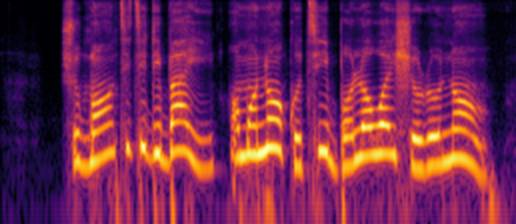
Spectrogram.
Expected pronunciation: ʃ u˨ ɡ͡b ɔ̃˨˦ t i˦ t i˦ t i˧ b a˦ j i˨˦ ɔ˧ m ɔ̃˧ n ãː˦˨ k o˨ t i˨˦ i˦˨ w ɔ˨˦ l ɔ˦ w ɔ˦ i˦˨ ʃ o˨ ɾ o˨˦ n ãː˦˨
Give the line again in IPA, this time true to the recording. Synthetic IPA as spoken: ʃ u˨ ɡ͡b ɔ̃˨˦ t i˦ t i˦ d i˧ b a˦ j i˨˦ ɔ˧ m ɔ̃˧ n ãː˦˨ k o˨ t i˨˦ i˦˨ b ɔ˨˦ l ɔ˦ w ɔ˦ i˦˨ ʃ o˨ ɾ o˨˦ n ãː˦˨

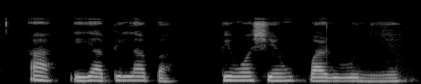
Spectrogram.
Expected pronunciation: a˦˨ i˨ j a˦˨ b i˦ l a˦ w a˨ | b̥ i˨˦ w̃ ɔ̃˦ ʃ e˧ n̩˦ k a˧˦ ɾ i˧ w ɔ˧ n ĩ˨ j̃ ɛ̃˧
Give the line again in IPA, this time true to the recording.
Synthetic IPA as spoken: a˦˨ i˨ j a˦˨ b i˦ l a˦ b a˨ | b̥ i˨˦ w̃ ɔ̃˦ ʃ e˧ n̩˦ k͡p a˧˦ ɾ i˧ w o˧ n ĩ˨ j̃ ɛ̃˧

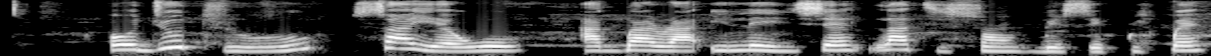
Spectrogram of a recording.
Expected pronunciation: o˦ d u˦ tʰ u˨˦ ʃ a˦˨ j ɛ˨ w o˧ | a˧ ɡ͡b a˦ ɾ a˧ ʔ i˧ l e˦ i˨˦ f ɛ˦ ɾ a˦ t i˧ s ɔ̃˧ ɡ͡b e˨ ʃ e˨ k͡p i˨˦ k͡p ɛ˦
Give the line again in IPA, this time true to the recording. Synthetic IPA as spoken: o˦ d͡ʒ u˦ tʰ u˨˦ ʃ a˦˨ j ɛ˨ w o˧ | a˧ ɡ͡b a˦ ɾ a˧ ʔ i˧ l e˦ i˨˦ ʃ ɛ˦ l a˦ t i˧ s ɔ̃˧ ɡ͡b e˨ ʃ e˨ k͡p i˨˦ k͡p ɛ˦

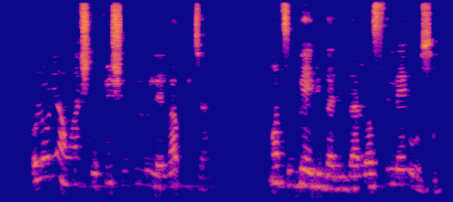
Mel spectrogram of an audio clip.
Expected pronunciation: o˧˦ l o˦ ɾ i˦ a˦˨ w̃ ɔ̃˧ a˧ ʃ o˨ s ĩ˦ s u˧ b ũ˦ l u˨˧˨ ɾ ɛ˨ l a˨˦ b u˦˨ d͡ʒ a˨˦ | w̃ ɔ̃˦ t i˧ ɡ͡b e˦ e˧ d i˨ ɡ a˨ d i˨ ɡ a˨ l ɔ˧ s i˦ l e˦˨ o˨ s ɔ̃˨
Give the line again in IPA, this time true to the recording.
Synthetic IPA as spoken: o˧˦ l o˦ ɾ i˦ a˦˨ w̃ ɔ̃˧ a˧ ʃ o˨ f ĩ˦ ʃ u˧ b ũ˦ l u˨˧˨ l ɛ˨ l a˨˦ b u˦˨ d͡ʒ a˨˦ | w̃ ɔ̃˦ t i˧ ɡ͡b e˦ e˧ d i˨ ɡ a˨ d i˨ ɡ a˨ l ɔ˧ s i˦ l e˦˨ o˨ s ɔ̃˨

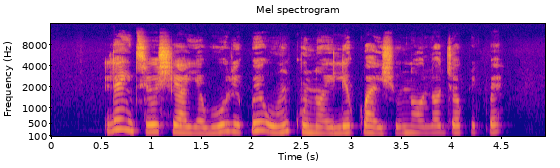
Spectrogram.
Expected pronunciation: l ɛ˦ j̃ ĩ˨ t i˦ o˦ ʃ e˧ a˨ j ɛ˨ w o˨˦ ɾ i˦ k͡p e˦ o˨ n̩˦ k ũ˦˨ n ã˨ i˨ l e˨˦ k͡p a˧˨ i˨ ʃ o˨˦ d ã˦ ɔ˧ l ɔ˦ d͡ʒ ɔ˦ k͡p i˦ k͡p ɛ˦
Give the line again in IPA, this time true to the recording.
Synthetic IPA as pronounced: l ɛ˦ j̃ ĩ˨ t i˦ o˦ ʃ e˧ a˨ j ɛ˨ w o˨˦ ɾ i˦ k͡p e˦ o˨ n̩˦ k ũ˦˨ n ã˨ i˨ l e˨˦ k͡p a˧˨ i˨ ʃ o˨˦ n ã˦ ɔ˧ l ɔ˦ d͡ʒ ɔ˦ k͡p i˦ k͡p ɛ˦

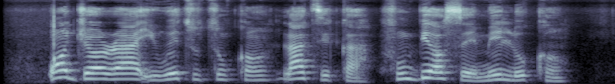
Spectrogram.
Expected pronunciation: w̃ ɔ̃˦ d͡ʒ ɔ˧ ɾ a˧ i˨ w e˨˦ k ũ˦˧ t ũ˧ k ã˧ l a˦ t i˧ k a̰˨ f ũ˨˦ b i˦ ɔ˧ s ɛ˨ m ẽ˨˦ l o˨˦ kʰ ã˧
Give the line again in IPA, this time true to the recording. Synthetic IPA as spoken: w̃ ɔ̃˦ d͡ʒ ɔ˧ ɾ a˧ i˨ w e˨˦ t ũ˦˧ t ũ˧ k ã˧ l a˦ t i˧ k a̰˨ f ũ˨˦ b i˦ ɔ˧ s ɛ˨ m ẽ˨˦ l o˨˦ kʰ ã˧

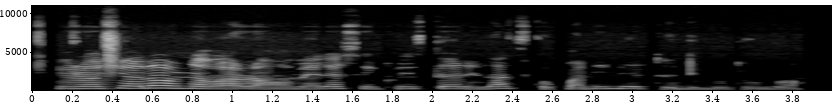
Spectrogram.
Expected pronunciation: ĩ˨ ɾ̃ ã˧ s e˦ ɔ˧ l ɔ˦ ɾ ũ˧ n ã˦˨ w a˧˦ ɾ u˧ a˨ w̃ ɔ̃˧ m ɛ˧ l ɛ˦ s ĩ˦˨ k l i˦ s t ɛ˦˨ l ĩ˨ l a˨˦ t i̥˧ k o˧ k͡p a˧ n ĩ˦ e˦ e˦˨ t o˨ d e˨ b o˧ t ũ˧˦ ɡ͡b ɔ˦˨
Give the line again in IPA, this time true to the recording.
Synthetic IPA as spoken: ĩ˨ ɾ̃ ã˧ ʃ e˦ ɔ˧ l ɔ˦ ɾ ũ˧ n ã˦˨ w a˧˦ ɾ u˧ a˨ w̃ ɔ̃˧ m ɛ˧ l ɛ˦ s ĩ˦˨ k ɾ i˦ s t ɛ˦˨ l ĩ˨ l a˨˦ t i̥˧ k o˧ k͡p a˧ n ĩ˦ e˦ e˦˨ t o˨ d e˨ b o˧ t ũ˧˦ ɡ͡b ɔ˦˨

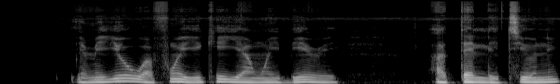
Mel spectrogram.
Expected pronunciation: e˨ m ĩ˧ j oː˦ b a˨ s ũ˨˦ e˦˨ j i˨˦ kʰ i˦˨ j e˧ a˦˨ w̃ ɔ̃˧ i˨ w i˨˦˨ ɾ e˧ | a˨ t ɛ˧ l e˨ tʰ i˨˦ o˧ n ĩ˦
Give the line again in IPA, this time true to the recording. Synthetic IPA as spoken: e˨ m ĩ˧ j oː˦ w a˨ f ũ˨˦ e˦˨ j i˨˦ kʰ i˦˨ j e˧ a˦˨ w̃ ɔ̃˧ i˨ b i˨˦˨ ɾ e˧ | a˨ t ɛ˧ l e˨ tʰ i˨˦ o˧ n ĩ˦

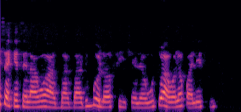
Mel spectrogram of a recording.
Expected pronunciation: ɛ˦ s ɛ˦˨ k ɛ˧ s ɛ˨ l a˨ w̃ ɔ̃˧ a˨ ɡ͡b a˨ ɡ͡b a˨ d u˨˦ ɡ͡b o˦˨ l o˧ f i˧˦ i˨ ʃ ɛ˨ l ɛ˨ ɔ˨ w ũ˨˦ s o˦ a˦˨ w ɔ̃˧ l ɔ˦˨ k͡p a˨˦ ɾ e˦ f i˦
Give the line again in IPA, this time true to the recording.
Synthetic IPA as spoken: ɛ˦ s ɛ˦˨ k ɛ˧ s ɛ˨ l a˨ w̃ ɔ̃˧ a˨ ɡ͡b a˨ ɡ͡b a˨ d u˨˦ ɡ͡b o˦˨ l ɔ˧ f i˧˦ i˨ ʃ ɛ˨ l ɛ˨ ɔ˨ w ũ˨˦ t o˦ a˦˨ w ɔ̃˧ l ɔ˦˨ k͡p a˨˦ l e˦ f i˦

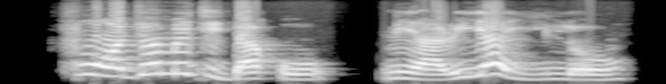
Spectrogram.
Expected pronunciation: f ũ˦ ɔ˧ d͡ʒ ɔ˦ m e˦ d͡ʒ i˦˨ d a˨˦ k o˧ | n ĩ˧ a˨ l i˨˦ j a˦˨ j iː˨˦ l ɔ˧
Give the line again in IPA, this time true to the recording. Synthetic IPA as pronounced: f ũ˦ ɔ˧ d͡ʒ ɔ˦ m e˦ d͡ʒ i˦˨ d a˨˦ k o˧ | n ĩ˧ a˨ ɾ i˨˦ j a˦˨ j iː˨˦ l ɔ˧

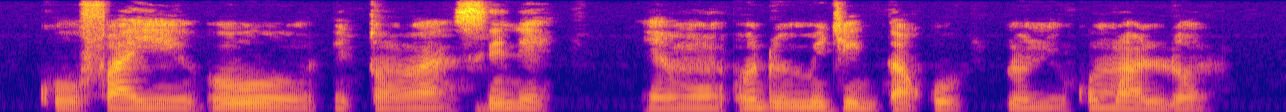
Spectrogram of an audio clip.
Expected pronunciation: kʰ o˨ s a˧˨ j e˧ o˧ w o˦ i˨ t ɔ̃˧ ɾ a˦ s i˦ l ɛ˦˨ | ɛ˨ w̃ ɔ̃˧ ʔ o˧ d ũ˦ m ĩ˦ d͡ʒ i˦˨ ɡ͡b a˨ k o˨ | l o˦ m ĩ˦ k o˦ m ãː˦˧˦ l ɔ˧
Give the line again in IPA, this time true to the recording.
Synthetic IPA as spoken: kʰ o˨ f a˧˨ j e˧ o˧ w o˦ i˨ t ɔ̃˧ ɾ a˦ s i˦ l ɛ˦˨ | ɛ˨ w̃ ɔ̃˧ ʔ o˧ d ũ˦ m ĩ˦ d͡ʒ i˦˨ ɡ͡b a˨ k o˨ | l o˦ n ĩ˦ k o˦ m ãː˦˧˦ l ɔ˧

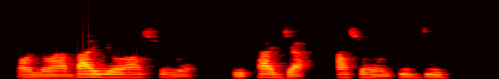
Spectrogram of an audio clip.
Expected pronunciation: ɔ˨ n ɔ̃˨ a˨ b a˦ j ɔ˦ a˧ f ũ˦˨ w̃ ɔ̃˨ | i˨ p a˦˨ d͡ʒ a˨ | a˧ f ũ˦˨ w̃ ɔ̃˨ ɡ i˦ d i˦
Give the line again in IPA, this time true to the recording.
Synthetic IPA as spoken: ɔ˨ n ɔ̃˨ a˨ b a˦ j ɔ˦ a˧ s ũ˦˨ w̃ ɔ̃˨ | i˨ t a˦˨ d͡ʒ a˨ | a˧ s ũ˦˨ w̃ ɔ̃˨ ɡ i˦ d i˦

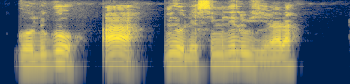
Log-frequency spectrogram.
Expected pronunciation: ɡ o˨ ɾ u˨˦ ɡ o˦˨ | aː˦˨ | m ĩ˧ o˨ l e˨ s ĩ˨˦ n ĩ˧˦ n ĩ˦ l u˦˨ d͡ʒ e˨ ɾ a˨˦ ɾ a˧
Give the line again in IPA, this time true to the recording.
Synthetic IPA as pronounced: ɡ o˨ l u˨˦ ɡ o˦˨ | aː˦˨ | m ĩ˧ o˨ l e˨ s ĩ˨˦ m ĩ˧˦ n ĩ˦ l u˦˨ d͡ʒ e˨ ɾ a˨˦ ɾ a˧

